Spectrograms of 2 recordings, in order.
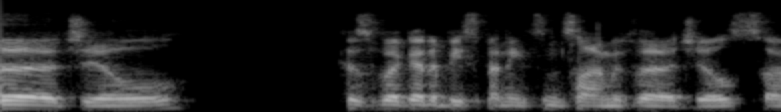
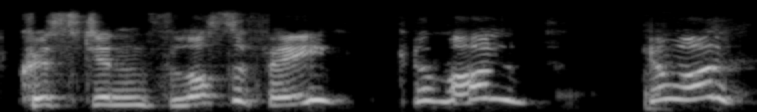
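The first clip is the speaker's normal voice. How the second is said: much higher and louder, egging herself on; mock hype; 5 dB louder than usual. Reader hyping herself up about Augustine, loud mock cheer. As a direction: cheer yourself on like a rally. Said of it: "self-mocking hype about reading".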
